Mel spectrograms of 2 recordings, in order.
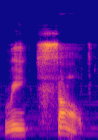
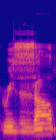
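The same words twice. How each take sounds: First: The middle consonant is a hissing S sound. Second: The middle consonant is a buzzing Z sound. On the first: "as different from" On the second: "with a Z sound"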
